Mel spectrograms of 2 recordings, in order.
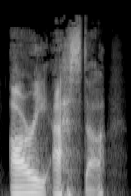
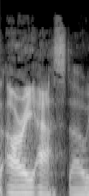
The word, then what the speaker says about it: Ari Aster: And it's not Ari, it's Ari Aster. That's because you guys were trying to pronounce it on the podcast. It's Ari Aster, which is a bit weird.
